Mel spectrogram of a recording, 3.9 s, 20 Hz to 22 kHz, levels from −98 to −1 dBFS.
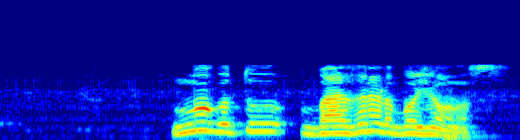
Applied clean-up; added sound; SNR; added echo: none; none; none; none.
